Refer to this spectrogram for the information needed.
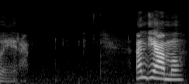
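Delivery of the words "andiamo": sharp, stern command, much louder; stern loud order. A narrator's reading. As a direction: snap it like a strict nanny. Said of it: "disse severa".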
